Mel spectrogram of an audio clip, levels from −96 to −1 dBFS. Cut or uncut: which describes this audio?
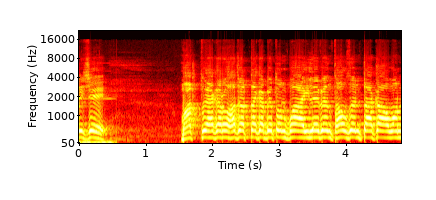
uncut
